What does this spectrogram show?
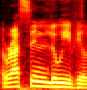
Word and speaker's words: Racing Louisville: It is what it is, But you play in with Louisville, Racing Louisville. That's how you say it. Racing, Spanish. Say Racing.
